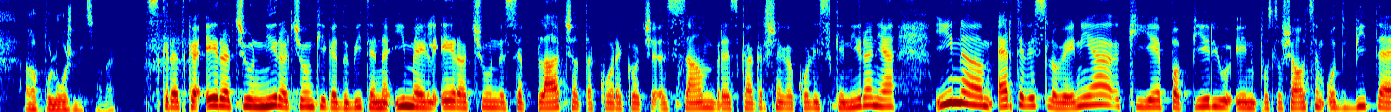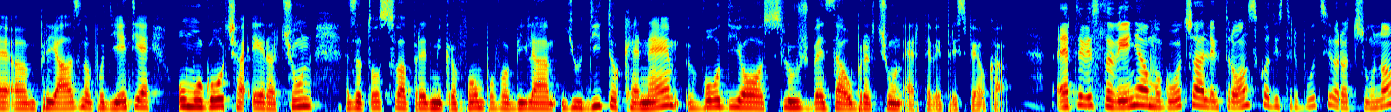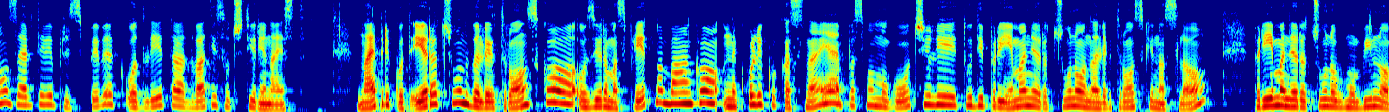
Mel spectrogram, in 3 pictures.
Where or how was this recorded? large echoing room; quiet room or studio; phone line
quiet room or studio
